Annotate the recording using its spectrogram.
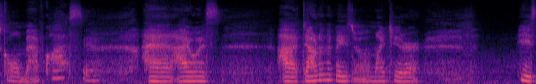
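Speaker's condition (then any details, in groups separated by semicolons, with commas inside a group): Cerebral palsy; very premature birth; ten years intensive physical therapy, no wheelchair or walker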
